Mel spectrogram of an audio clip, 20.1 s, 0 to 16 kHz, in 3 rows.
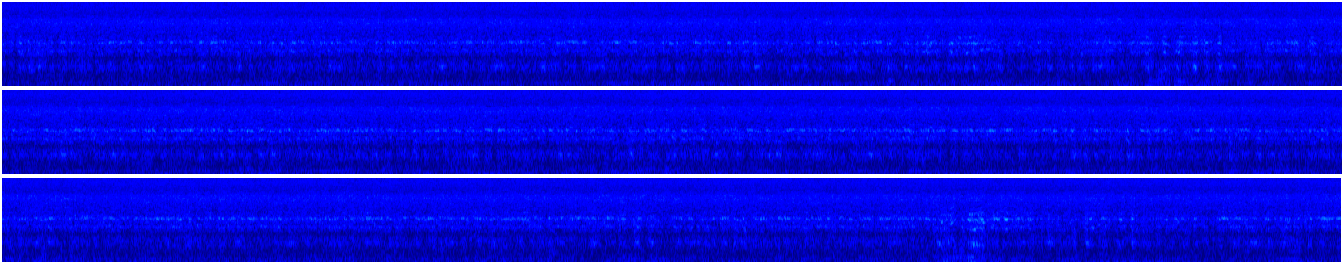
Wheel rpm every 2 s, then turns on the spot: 230, 230, 230, 230, 230, 230, 230, 230, 240, 240.
none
